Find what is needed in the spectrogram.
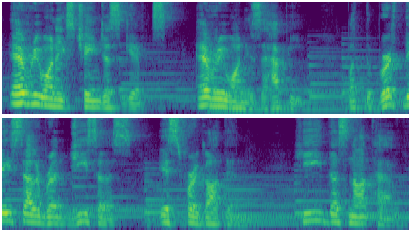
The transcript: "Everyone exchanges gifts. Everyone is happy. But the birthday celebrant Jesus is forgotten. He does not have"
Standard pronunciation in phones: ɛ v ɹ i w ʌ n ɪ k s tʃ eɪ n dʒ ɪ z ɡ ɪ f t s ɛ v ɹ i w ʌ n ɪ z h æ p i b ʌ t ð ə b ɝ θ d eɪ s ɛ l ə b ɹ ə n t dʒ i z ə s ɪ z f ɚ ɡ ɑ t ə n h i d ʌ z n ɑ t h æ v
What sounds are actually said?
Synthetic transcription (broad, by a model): ɛ v ɹ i w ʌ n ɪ k s tʃ eɪ n dʒ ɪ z ɡ ɪ f t s ɛ v ɹ i w ʌ n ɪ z h æ p i b ʌ t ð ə b ɝ θ d eɪ s ɛ l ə b ɹ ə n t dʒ i s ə s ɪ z f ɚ ɡ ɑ t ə n h i d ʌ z n ɑ t h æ v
